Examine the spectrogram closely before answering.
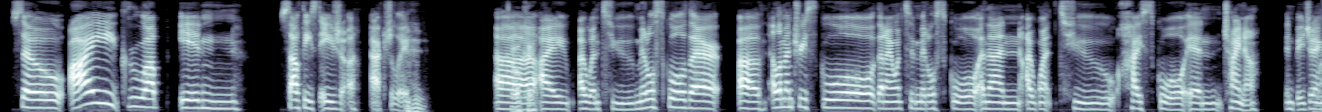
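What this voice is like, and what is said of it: International-school English accent, American-sounding. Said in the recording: “It explains the accent, which is why a lot of people ask me, like, are you American? ... are you Canadian then? ... I have the international school accent”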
